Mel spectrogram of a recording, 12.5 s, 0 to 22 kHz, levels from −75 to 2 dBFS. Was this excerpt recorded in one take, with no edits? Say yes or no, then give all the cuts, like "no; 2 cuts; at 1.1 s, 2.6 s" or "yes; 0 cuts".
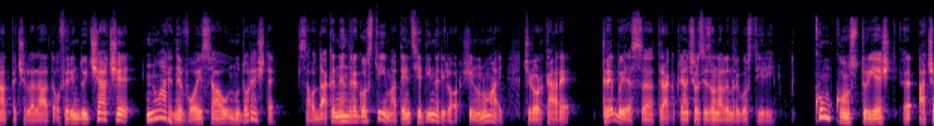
yes; 0 cuts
